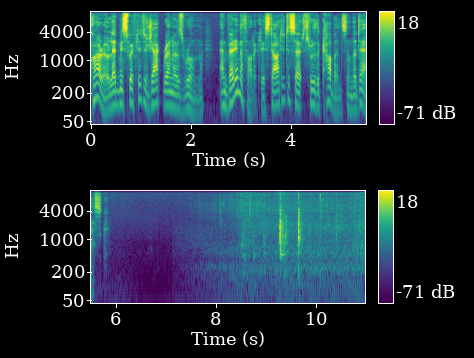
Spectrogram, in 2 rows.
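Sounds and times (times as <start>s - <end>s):
speech: 0.0s - 5.9s
car driving up: 7.2s - 10.9s.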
